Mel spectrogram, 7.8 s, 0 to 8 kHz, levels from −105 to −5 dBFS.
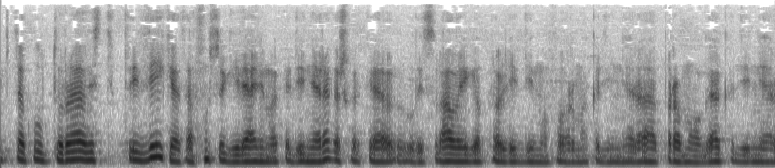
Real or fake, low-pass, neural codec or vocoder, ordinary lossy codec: real; 7.2 kHz; none; MP3, 32 kbps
